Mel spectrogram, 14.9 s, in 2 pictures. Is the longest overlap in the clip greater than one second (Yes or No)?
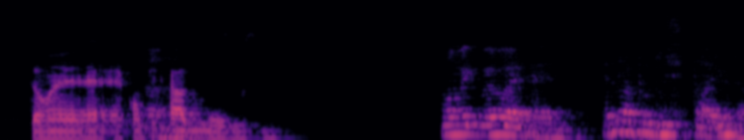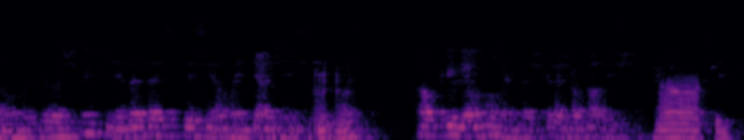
No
